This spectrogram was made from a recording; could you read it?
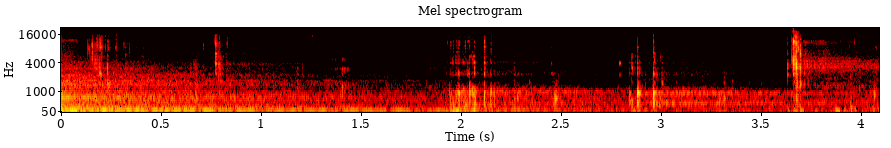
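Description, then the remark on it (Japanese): Wet chewing with intermittent soft crunches and squishy bites, steady for several seconds with a few sharper clicks near the end; no one speaks. “さあ、もぐもぐタイム終わりましょう。”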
